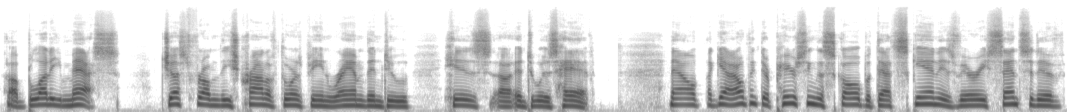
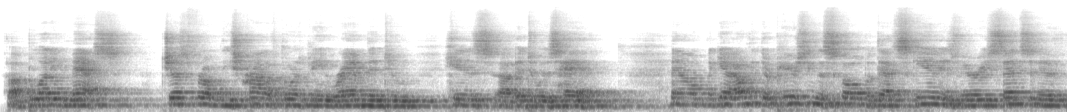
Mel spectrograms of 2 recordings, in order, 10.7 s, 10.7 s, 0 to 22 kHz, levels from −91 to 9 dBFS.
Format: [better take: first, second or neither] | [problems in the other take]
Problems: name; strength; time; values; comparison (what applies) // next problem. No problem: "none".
first | off-mic speech; somewhat distant // room echo; noticeable; dies away in 1 s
